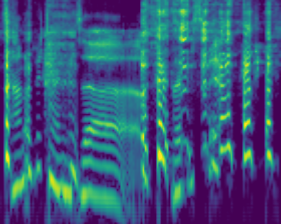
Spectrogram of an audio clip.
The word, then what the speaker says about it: Nana Potenza: Nana Potenza, and brand work. No, yeah, it's just me. It's just me, Nana Potenza, my own.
